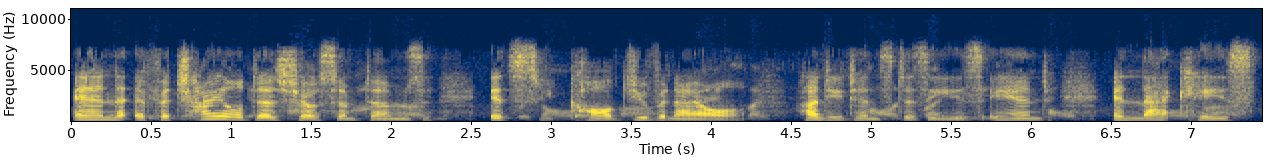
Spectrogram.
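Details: Adult speaker; normal speech.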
